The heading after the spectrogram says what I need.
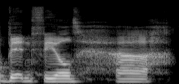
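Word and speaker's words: Bittenfeld: whistles before you know the o bin filled rhymes with Garfield yep yeah well yeah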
